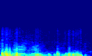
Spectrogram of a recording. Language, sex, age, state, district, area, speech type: Goan Konkani, female, 18-30, Goa, Quepem, rural, conversation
